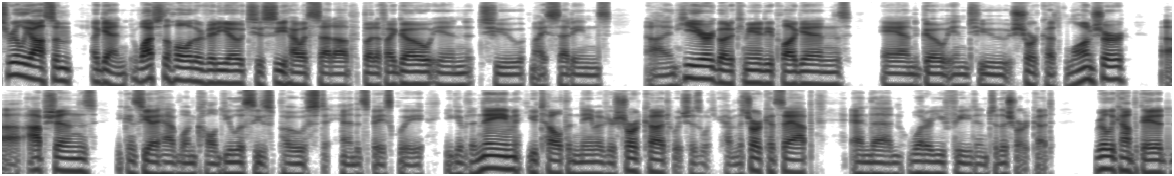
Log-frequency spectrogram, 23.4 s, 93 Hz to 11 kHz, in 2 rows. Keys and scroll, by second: 1.8 super+h, 3.1 super+,.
